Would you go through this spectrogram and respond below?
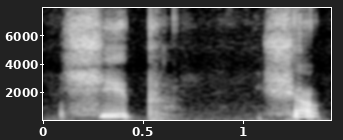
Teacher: Voiceless fortis palato-alveolar fricative.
